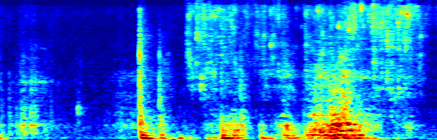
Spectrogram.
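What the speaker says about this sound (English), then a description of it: "I'm going to add a little bit of water." Water trickles and splashes faintly as a little is poured into a bowl of homemade beef dog food with blueberries, a soft, brief liquid pour close by.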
